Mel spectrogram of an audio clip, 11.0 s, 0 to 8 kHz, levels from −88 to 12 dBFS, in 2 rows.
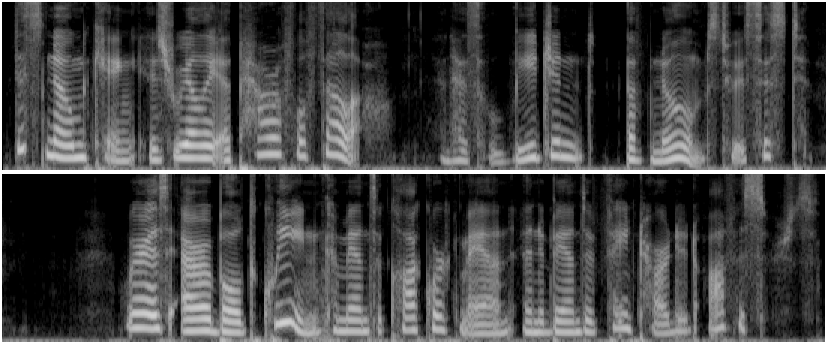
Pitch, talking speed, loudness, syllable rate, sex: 215 Hz, 175 wpm, -18 LUFS, 5.0 syllables/s, female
